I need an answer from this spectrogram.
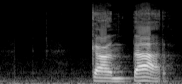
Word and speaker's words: cantar: Cantar. Cantar means to sing. Same thing here. We're not going to say cantar. No cantar. Pero cantar.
